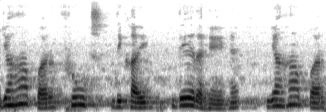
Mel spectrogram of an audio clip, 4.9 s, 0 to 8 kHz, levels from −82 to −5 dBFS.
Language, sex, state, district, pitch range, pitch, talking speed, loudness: Hindi, male, Rajasthan, Bikaner, 130-195 Hz, 150 Hz, 110 wpm, -15 LUFS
